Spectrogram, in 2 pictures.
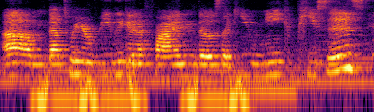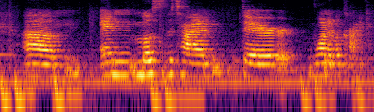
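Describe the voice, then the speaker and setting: A young woman, a guest in a casual chat, speaking in a relaxed way with many "um"s. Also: fairly low pitch, unhurried. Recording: roomy echo, distant mic, background music. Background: background music.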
